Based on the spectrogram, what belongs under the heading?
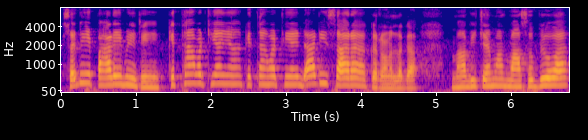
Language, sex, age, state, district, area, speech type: Sindhi, female, 60+, Madhya Pradesh, Katni, urban, spontaneous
